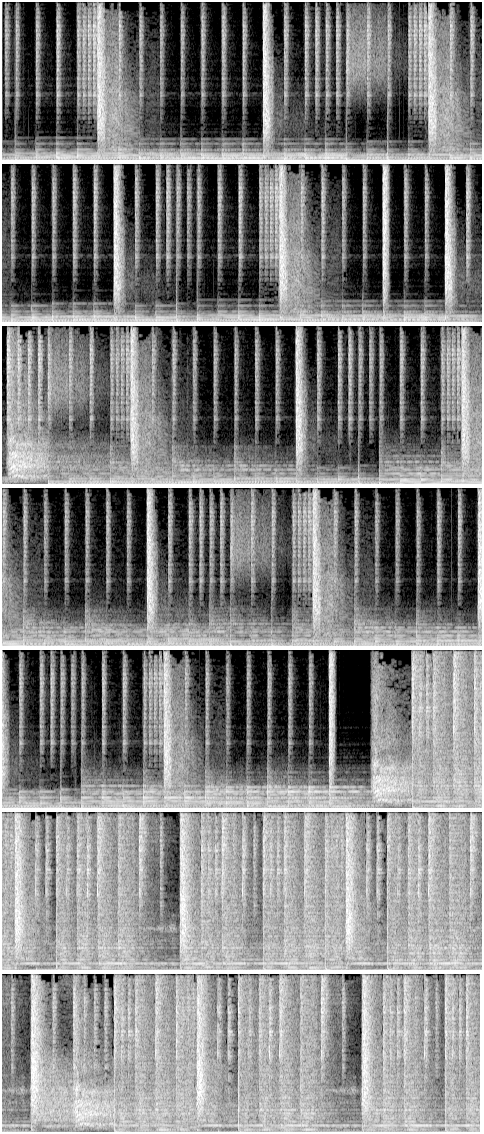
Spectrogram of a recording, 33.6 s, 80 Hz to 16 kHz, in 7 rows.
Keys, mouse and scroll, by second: 2.7 click, 6.5 shift+click, 7.0 shift+click, 7.9 shift+click, 9.2 click, 11.9 ctrl+g, 13.1 click, 15.9 Down, 16.0 Down, 16.4 Down, 18.0 click, 19.4 ctrl+shift+g, 20.7 ctrl+shift+g, 22.2-30.4 drag, 31.9 F4, 32.6 click, 32.9 F4.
